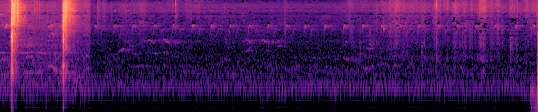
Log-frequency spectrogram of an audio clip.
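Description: Two sharp chops of a machete striking bamboo, about a second apart, each with a short ringing tail.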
